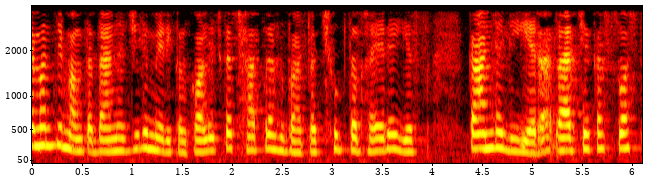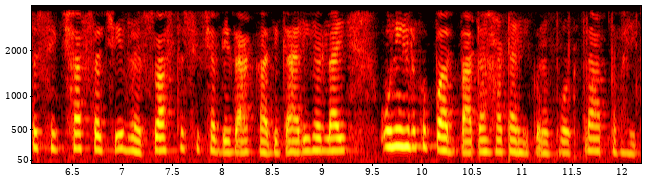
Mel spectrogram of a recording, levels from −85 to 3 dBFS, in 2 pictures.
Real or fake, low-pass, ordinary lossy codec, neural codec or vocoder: fake; 3.6 kHz; none; vocoder, 44.1 kHz, 128 mel bands, Pupu-Vocoder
